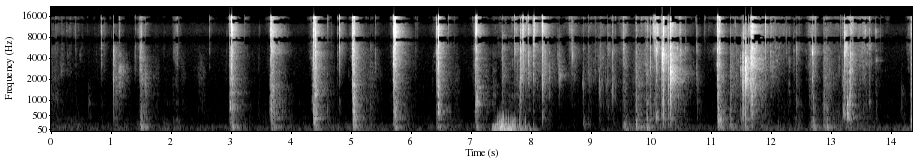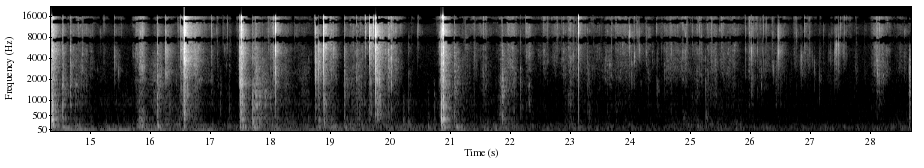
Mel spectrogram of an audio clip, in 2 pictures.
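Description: Glossy slime being kneaded, pressed and stretched by hand: a series of sharp, wet clicking pops, about one every half second at first and clustering thickest near the middle, then thinning to a few faint ones near the end.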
